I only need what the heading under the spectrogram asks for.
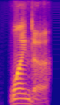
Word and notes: winder: British English

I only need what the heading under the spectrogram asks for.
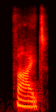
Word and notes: fight: Indian

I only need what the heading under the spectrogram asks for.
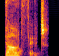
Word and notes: outfit: Indian

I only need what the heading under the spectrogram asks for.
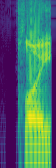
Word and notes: ploy: American English

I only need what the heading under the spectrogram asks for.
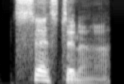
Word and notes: sestina: British English

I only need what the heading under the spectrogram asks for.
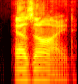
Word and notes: azide: American English

